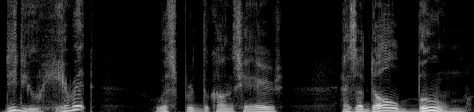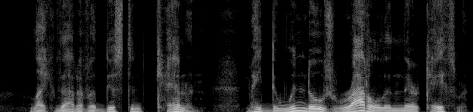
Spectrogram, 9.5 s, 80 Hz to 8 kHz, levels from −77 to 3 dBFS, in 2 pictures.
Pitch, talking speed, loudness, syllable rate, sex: 125 Hz, 150 wpm, -21 LUFS, 4.6 syllables/s, male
